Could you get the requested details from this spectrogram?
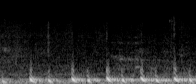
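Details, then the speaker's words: Heartbeat presented on a TV game show as that of a man during lovemaking, compared with frisbee playing: paired low lub-dub thumps at roughly 170 a minute, a fast heartbeat. "now listen carefully as to how much faster the heartbeat is when you're playing frisbee"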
